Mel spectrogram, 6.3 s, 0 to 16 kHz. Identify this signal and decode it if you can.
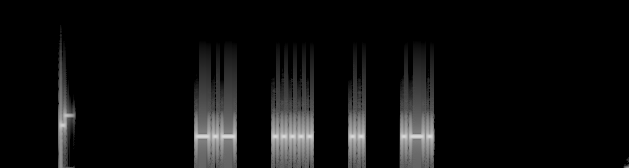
Morse code, heard as a keyed tone, about 28 wpm, spaced as for 16 wpm, 700 Hz. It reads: K5IR
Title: USA Call Signs - 3x Character Spacing - 28wpm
